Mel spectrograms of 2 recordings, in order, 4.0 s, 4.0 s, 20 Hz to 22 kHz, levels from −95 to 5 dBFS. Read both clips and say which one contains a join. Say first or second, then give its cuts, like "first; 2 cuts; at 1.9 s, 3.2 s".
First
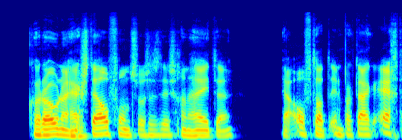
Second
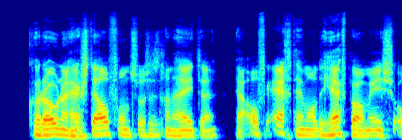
second; 3 cuts; at 1.6 s, 2.2 s, 2.6 s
